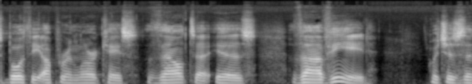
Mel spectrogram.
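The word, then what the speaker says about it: δέλτα: The fourth letter of the Greek alphabet is the upper and lowercase dheltah, not delta.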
